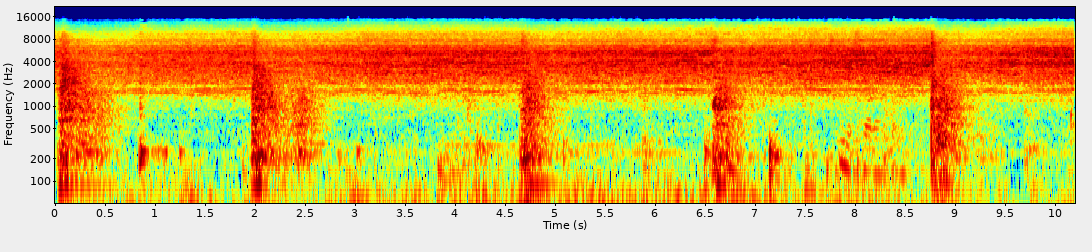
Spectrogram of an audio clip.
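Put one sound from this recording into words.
Milking machines pulse with a regular sucking thump.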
